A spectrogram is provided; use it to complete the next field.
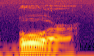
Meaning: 1. A peasant 2. A Boer, white South African of Dutch or Huguenot descent 3. A yokel, country bumpkin 4. An uncultured person; a vulgarian
- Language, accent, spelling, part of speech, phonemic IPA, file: English, US, boor, noun, /bʊɹ/, En-us-boor.ogg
